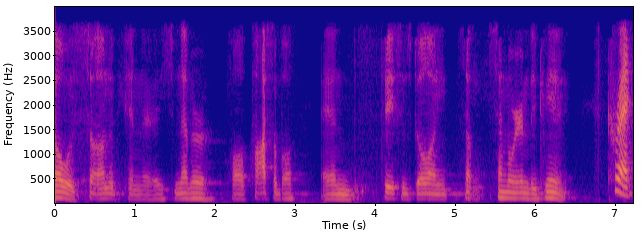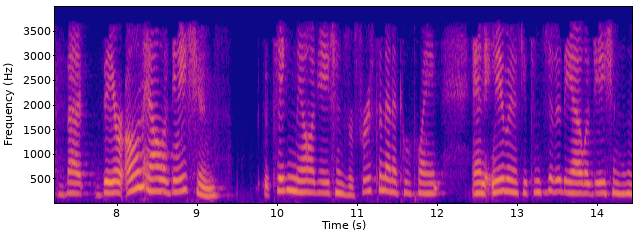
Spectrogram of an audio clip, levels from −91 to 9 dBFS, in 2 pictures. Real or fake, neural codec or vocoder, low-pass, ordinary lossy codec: fake; codec, 16 kHz, 0.5 kbps, X-Codec, HuBERT features, trained on balanced general audio; 3.6 kHz; MP3, 32 kbps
